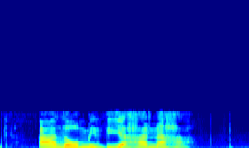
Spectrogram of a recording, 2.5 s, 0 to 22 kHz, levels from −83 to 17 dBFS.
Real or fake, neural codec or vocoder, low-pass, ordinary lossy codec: fake; codec, 16 kHz, 8 kbps, FreqCodec, larger model; 5.4 kHz; none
